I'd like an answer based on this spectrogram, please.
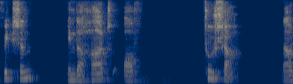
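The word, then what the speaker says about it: Tuscia: in the heart of tusha now tusha is actually spelled t s c i a but it's pronounced as t o o s h a so welcome Federica it's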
